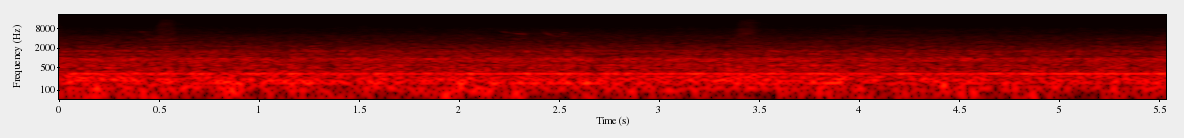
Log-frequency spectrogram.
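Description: Steady background hum and hiss holding one constant low tone, with a couple of faint clicks.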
